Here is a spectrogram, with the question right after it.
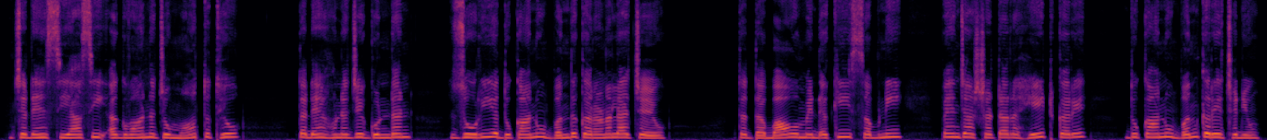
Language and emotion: Sindhi, fearful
